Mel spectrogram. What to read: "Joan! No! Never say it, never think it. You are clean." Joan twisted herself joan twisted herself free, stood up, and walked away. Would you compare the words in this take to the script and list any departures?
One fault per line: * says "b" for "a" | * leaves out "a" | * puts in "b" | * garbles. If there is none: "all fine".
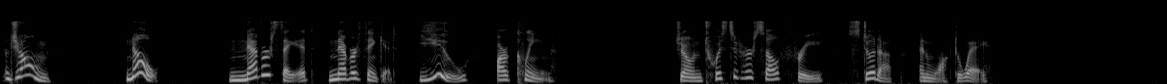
* leaves out "joan twisted herself"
